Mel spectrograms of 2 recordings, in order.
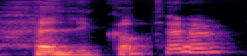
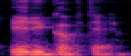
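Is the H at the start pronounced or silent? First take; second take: pronounced; silent. First: The word starts with an audible H sound. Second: The word starts without any H sound. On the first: "in English, you could say helicopter" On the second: "in French, we don't pronounce the H"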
